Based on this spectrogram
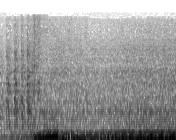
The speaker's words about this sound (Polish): Całkiem przyjemny motor tutaj na koniec nam wybrzmiał.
